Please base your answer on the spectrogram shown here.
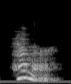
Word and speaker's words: hammer: We say hammer. So the emphasis is more towards the first syllable, hammer.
